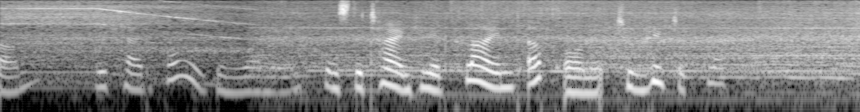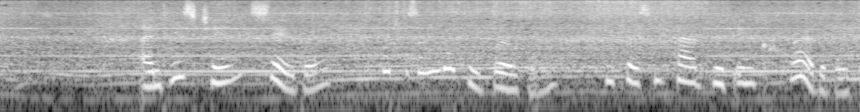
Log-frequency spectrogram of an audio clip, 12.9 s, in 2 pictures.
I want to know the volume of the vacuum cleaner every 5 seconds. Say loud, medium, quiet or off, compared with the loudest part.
medium, loud, loud.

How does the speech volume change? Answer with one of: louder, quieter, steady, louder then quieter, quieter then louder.
louder.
